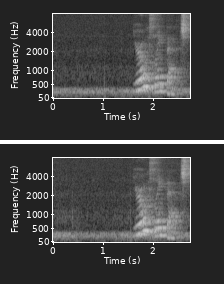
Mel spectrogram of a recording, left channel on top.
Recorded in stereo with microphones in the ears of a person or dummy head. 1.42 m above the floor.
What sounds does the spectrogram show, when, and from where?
1.6 s a woman speaking: 10° left (ahead or behind), 2.5 m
